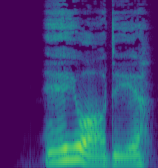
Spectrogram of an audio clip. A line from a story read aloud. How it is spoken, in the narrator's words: Becca's mom sighed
